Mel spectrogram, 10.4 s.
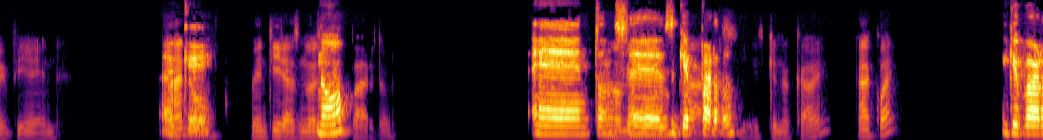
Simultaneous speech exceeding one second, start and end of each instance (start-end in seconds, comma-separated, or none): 6.0-7.5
